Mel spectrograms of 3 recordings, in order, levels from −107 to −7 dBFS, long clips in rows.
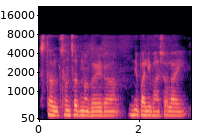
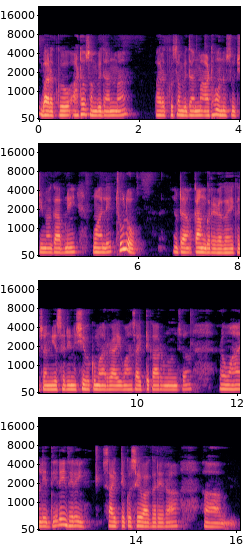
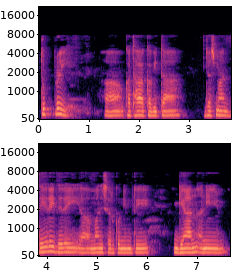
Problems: none marked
